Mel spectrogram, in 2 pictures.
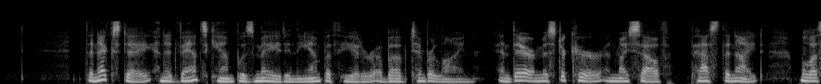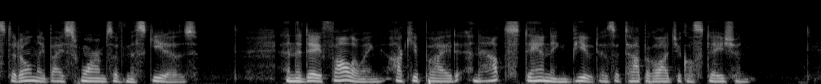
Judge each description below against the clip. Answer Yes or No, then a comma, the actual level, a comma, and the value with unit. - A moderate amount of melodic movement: Yes, average, 3.1 semitones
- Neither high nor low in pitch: Yes, medium, 145 Hz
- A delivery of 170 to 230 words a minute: No, average, 155 wpm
